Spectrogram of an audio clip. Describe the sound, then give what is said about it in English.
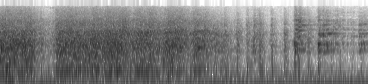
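A car crashes into a pole, which it only nudged, and is left all smashed to bits: a loud, sustained grinding roar of crumpling metal that breaks into scattered rattles and clattering bits toward the end, with no voices. “Just look at that car. It's all smashed to bits. Yeah, and I just nudged that pole with it and it fell apart.”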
